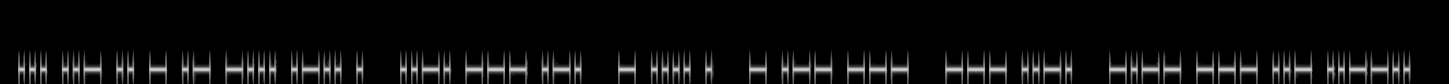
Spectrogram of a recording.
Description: Morse code, heard as a keyed tone, about 22 wpm, 700 Hz. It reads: SUITABLE FOR THE TWO OF YOU?
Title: Sentences from Top 1400 Words 22wpm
